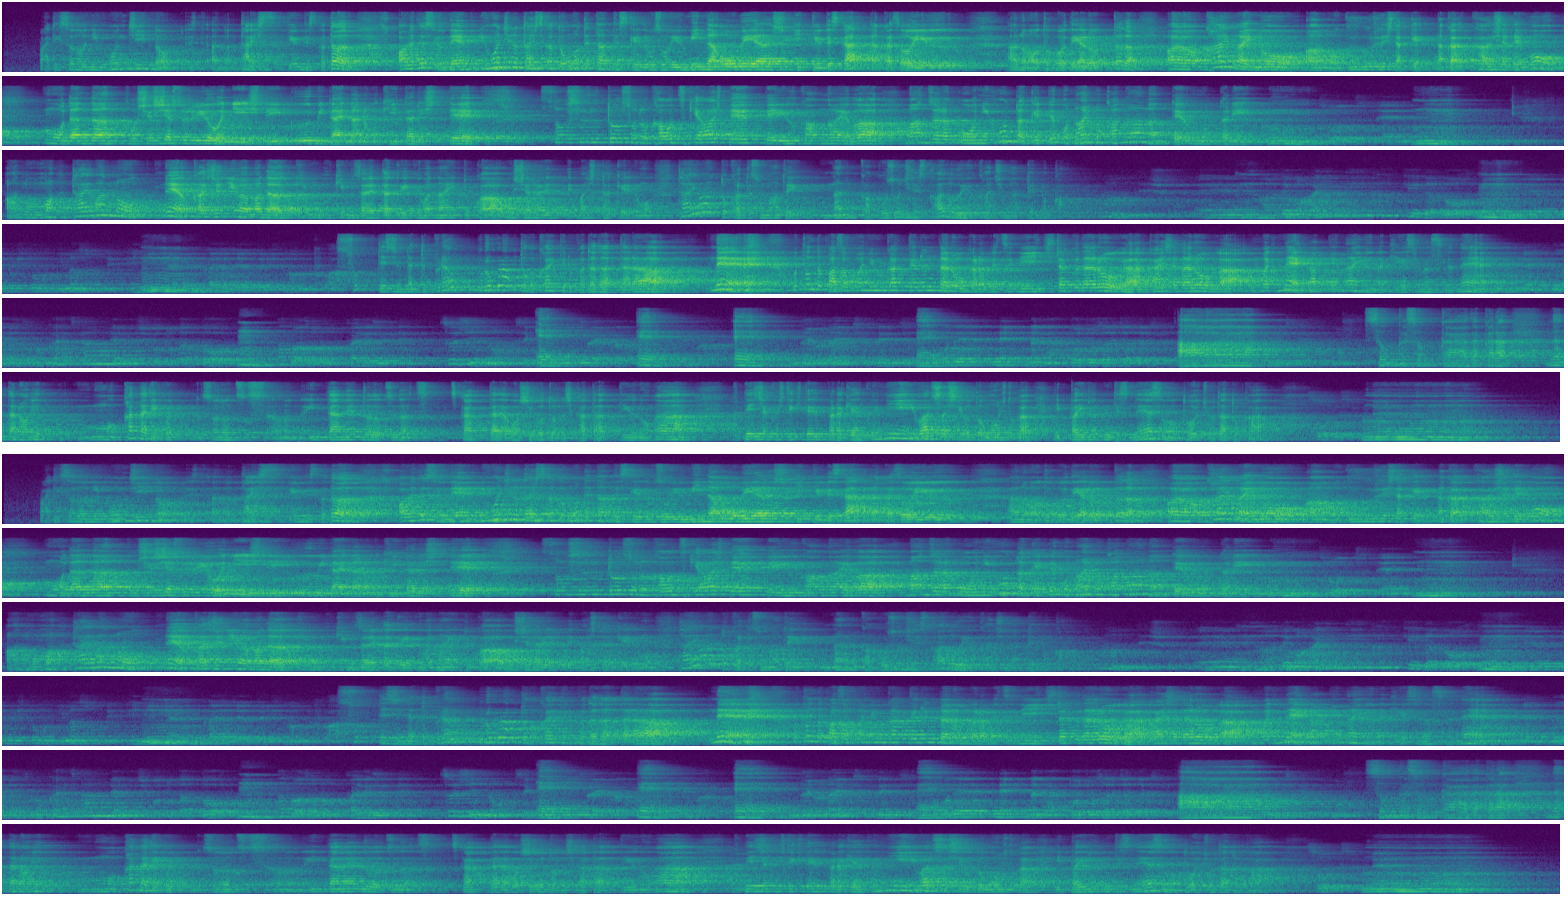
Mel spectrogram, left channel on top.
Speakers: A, on the left (about 60°); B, in the centre.
A: ぱりその日本人の、えあの体質っていうんですか、
B: うん
A: ただ、あれですよね、日本人の体質かと思ってたんですけれども、そういうみんな欧米屋主義っていうんですか、
B: ええ、ええ、ええ、ええはいはいはい。
A: なんかそういうあのところでやろう。ただ、あの海外の、あの Google でしたっけ、なんか会社でも、
B: はいはい。
A: もうだんだんこう出社するようにしていくみたいなのも聞いたりして、
B: うんうんうんうん。そうですね。はい。
A: そうすると、その顔つき合わせてっていう考えは、まんざらこう日本だけでもないのかななんて思ったり、
B: うん。うんうんうんうん。
A: うん、
B: そうですね。
A: うん。
B: うん。
A: あの、まあ、台湾のね、会社にはまだ勤務、ご勤務された経験はないとかおっしゃられてましたけれども、
B: はいはい。
A: 台湾とかってそのあたり何かご存知ですかどういう感じになってるのか。
B: どうなんでしょうね。
A: うん、
B: あ、でも IT 関係だと在宅でやってる人もいますね。
A: うん、
B: エンジニアで開発やってる人なんかは。
A: うん。そうですよね。だってプラ、
B: うん。
A: プログラムとか書いてる方だったら、
B: ええ。
A: ねえ、<laughs> ほとんどパソコンに向かってるんだろうから別に自宅だろうが会社だろうがあんまりね、
B: そうそうそうそ
A: 関係ないような気がしますよね。
B: う。そうなんですよね。だからその開発関連の仕事だと、
A: うん。
B: あとはその、あれですよね。通信のセキュリティさえ確保できていれば
A: ええ、ええ、ええ、
B: 問題はないですよね。そ、
A: ええ。
B: そこでね、なんか盗聴されちゃったりすると問題が出ますけれども。
A: ああ。そっかそっか。
B: うん。
A: だから、なんだろう、へ、もうかなりこ、その、つうんインターネットをつな、つ使ったお仕事の仕方っていうのが
B: はい。
A: 定着してきてるから逆に悪さしようと思う人がいっぱいいるんですね。
B: うん。
A: その盗聴だとか。
B: そうですよね。
A: うーん。
B: うん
